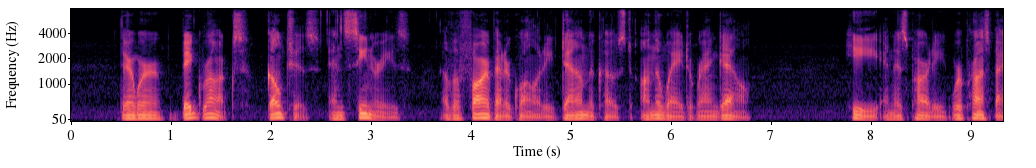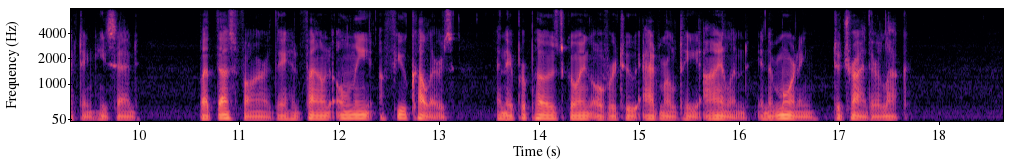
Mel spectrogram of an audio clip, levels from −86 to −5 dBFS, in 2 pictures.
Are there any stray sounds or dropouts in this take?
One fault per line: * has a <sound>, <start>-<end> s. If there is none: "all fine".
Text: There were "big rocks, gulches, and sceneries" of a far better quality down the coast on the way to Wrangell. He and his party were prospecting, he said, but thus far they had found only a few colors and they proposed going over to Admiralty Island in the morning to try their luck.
all fine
